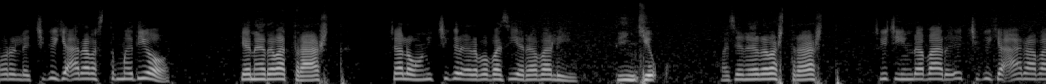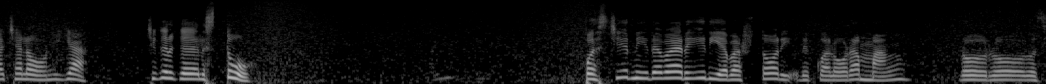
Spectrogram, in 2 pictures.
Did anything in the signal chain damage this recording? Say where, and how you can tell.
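Yes. Across the whole clip the gaps between phrases drop to near silence dotted with twinkling, chirpy specks. That points to overdone noise removal at the processing stage, where a noise reduction tool was set far too strong on a noisy recording. It cuts each frequency band hard whenever that band sits near its noise estimate, so random residue flickers in the background and the quieter parts of the speech get stripped away too.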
